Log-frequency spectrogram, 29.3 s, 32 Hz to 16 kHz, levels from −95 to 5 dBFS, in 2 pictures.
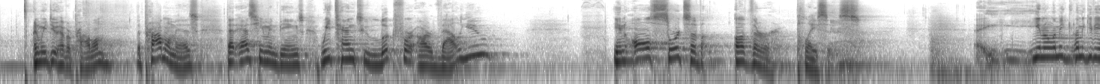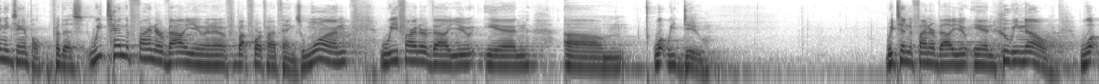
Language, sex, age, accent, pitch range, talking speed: English, male, 40-59, American, 130-195 Hz, 145 wpm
